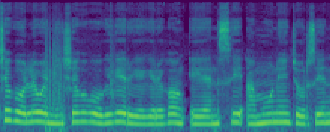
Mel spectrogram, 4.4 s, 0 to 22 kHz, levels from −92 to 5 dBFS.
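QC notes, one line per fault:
0.60–0.90 s, loose connector crackle: an irregular burst of scratchy crackle lasting about 0.3 s, just before "kokokiger kokere'ngok". A worn or dirty contact is rapidly making and breaking, chopping the speech signal, and any DC on the line adds pops.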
